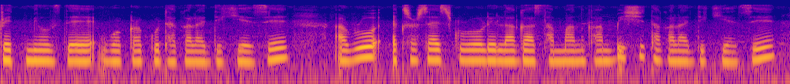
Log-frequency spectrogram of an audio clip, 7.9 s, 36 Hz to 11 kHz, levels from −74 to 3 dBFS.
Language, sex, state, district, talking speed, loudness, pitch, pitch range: Nagamese, female, Nagaland, Dimapur, 130 wpm, -17 LUFS, 180 Hz, 175-190 Hz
